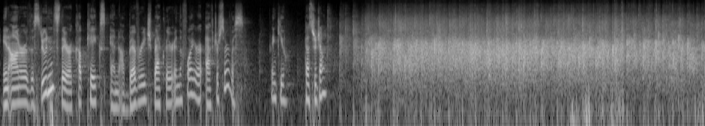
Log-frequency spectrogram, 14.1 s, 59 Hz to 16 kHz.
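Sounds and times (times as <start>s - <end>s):
speech: 0.0s - 7.0s
audience applauding: 6.8s - 14.0s.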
